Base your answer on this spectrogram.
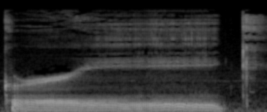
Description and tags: Funny door creak
a person making the sound of a door creak for comedic purposes
person, door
